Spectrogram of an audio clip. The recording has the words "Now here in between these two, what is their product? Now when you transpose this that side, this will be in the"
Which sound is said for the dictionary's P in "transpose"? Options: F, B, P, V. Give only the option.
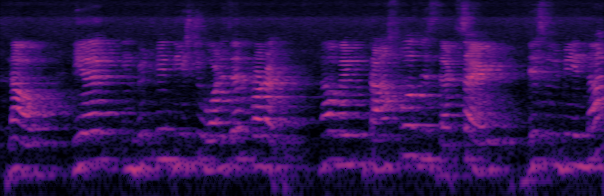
F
